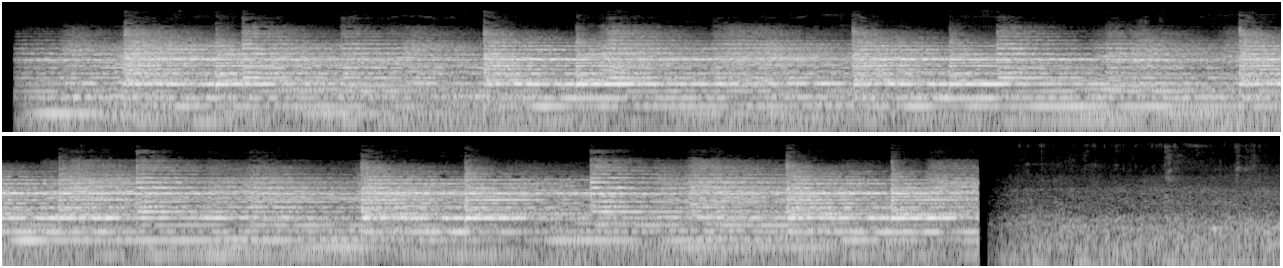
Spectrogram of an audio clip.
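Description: Church bells pealing, struck again and again so that each ring overlaps the last, then cutting off suddenly near the end.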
